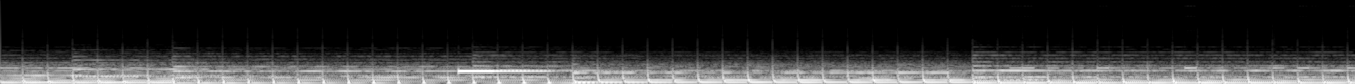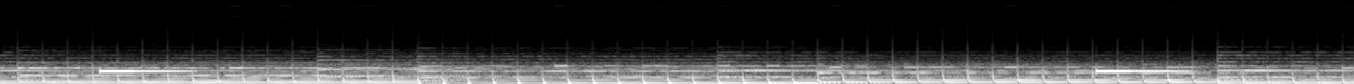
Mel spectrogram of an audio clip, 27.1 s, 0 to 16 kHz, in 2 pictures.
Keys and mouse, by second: 0.6 middle click, 2.6-3.7 drag, 3.7 z, 3.9-5.0 drag, 5.5 right click, 6.2 click, 6.2 f, 6.4 a, 6.6 z, 6.8 click, 9.9 KP_3, 10.2 middle click, 10.6 z, 12.8-14.1 drag, 14.9 click, 15.5 middle click, 17.2 z, 17.6 z, 17.8 a, 18.1 z, 18.4 middle click, 20.6-21.7 right drag, 21.6 click, 21.7 middle click, 21.9 click, 22.1 middle click, 22.3 z, 22.4 click, 22.6 right click, 23.0 f, 23.2 a, 23.4 click, 24.6-25.6 drag, 25.0-26.1 right drag, 26.0 f, 26.1 a, 26.3 z.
